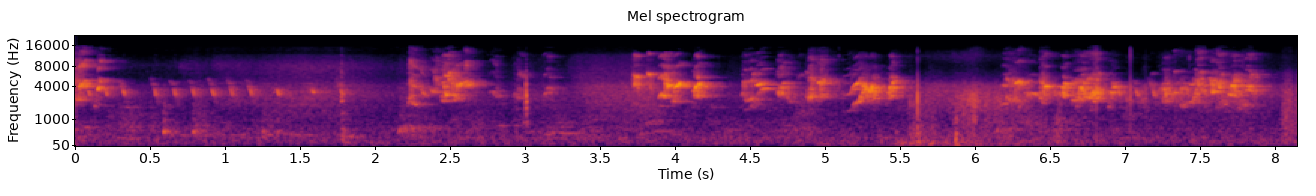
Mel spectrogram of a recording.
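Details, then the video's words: Asian pied starling at its morning meal: a run of quick, evenly repeated ticking notes, then a continuous stream of grating, scratchy chatter and squeaks. "SARAPAN PAGI BURUNG JALAK SUREN SUPAYA GACOR"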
